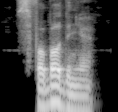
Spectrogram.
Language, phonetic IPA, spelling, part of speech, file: Polish, [sfɔˈbɔdʲɲɛ], swobodnie, adverb, Pl-swobodnie.ogg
